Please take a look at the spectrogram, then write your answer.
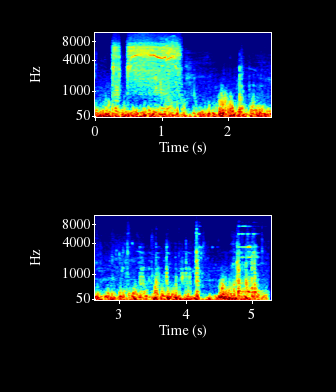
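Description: A power drill bores through fiberglass, plywood and Douglas fir on a wooden boat under restoration outdoors. A loud, high whine bursts briefly near the start, followed by heavy wind buffeting the microphone and scattered knocks.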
